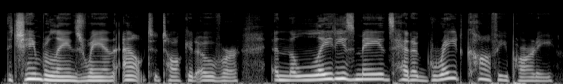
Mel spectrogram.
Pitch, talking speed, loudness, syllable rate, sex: 200 Hz, 170 wpm, -16 LUFS, 4.5 syllables/s, female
